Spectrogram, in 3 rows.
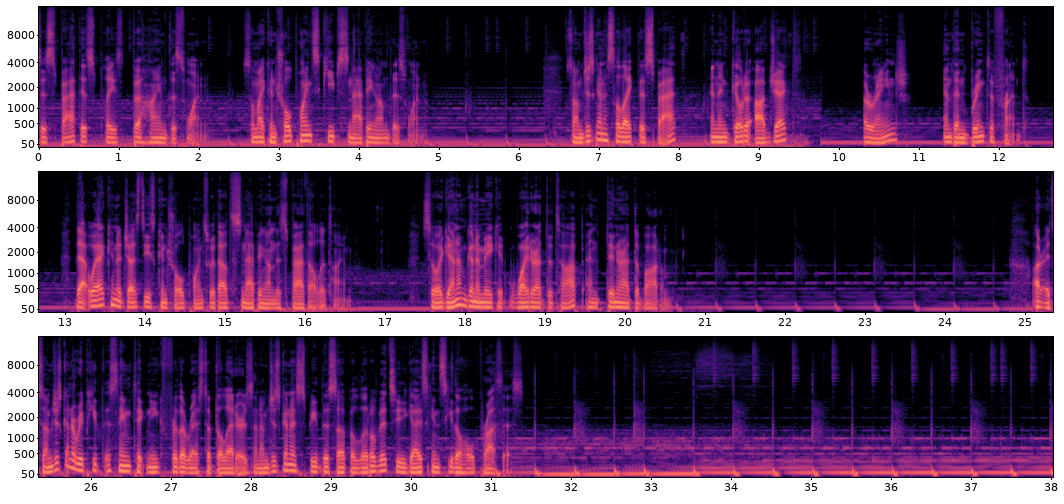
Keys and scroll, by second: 28.1 space.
